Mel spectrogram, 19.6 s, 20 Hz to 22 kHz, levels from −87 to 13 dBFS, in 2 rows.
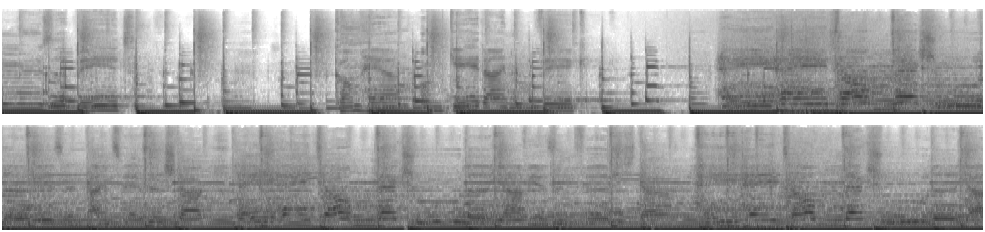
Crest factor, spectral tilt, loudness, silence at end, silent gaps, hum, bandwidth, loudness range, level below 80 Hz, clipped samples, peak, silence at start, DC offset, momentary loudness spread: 10 dB; -6 dB/octave; -13 LUFS; 0 s; none; none; 16.5 kHz; 3 LU; -12 dBFS; under 0.1%; 0 dBFS; 0 s; under 0.1%; 5 LU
